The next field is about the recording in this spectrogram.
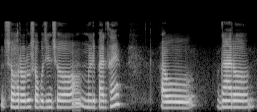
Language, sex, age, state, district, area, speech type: Odia, female, 30-45, Odisha, Kandhamal, rural, spontaneous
